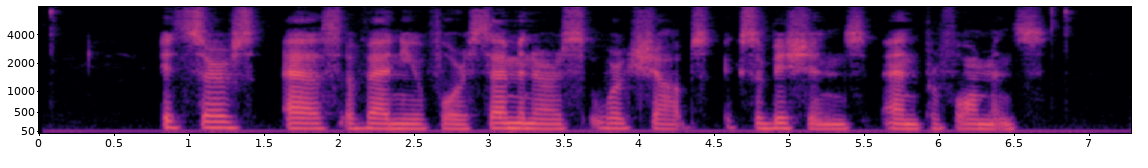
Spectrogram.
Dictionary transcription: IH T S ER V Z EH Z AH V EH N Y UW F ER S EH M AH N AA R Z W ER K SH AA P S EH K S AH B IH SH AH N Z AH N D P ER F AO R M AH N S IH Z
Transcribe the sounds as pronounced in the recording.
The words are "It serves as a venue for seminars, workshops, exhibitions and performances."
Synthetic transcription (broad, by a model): IH T S ER V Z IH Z AH V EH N Y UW F ER S EH M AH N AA R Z W ER K SH AA P S EH K S AH B IH SH AH N Z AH N P ER F AO R M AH N S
